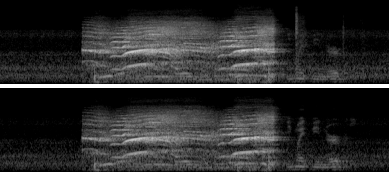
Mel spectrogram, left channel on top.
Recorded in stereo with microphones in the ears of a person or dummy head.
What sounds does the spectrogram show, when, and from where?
0.8 s a bird: 5° left (ahead or behind), 0.6 m
2.9 s a man speaking: 25° right (ahead or behind), 2.5 m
